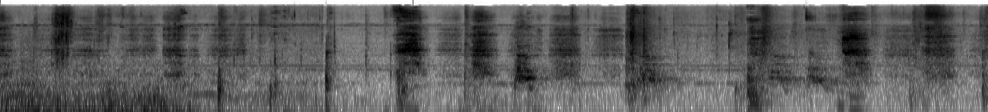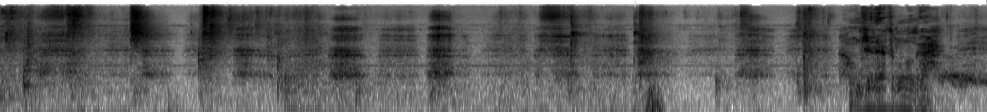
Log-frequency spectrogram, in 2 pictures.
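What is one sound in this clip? Footsteps crunch over debris on a gritty floor.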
